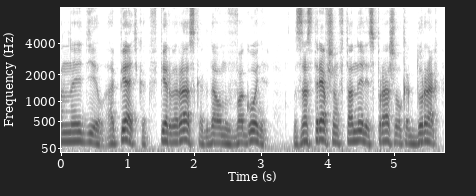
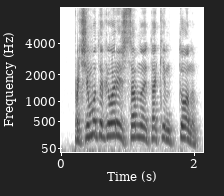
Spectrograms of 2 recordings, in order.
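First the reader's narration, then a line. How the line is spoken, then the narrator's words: Sternly shouted. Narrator (Russian): выкрикнул он, как ему показалось, строго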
